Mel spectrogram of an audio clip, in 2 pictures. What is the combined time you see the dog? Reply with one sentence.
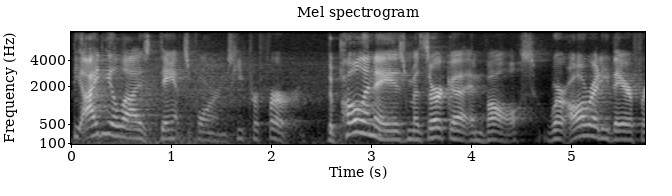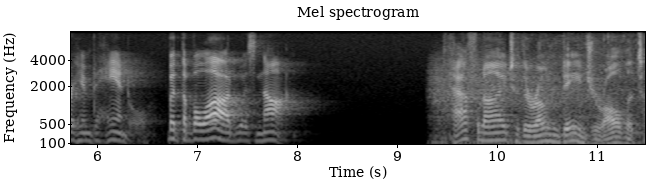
You can't hear the dog here.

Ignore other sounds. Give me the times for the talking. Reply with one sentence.
You can hear the talking from 0.0 to 7.9 s and from 9.4 to 11.4 s.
